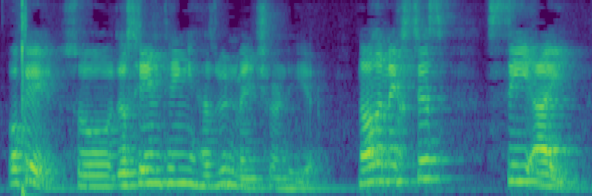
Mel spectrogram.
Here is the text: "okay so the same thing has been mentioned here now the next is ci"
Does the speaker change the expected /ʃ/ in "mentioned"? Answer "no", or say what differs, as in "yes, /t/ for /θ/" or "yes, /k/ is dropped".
no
